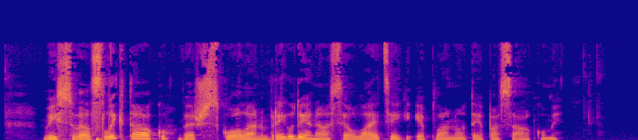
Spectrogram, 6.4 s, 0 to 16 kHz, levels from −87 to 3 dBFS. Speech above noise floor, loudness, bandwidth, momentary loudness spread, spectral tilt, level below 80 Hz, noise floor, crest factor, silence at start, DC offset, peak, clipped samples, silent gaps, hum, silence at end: 39 dB; -23 LUFS; 11.5 kHz; 11 LU; -4 dB/octave; -50 dBFS; -62 dBFS; 20 dB; 0.45 s; under 0.1%; -4 dBFS; under 0.1%; none; none; 0.8 s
